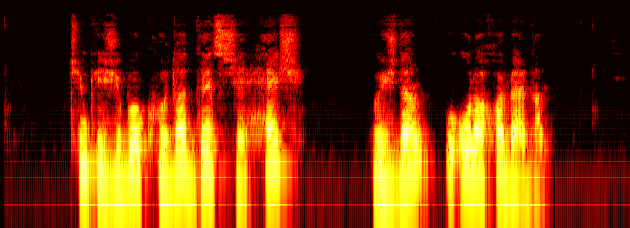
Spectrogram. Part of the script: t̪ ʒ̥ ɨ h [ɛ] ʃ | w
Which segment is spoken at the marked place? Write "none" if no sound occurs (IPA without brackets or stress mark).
ɛ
